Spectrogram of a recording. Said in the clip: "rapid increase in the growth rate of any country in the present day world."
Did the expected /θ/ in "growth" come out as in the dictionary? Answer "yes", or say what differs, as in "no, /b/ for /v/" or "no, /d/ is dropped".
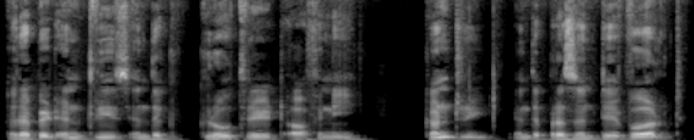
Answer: no, /t/ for /θ/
